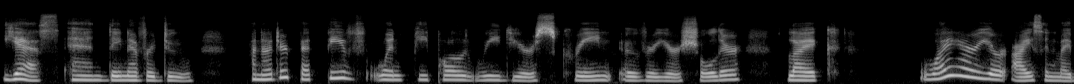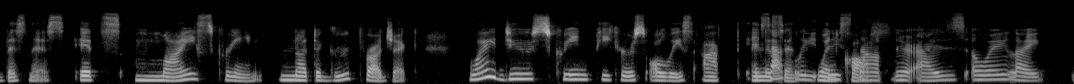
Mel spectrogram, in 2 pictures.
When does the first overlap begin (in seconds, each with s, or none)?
18.3 s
